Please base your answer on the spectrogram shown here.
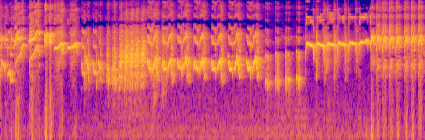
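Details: Oriental magpie-robin singing at night as a lure song to trigger other magpie-robins: loud, varied bursts of rapid repeated notes, sweet whistles and rasping trills, with a high sustained whistle near the end.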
